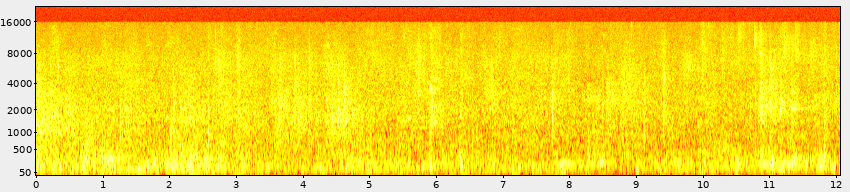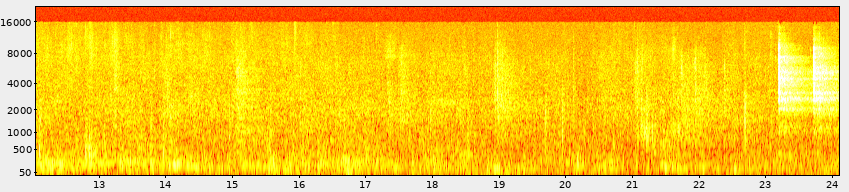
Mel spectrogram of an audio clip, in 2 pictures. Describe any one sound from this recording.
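An audience rustles and shifts quietly in a large echoing hall.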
